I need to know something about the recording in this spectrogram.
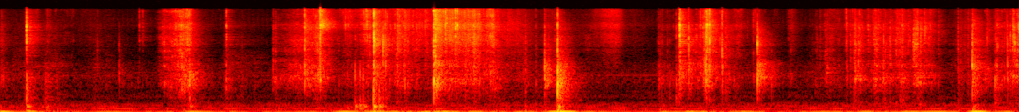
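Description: Plastic trading-card pack wrappers being torn open and crinkled while cards are handled, in irregular crackly bursts, with one sharp tap about five and a half seconds in.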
